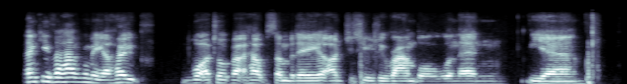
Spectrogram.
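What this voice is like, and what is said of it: Non-American accent. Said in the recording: “how excited I am to just listen to your accent ... I think to Americans is like, it's literally so romantic.”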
